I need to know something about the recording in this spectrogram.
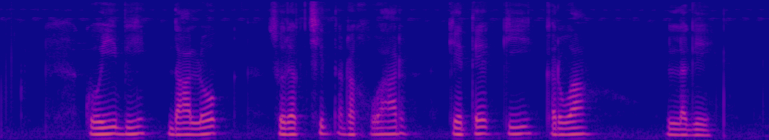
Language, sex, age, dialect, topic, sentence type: Magahi, male, 18-24, Northeastern/Surjapuri, agriculture, question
